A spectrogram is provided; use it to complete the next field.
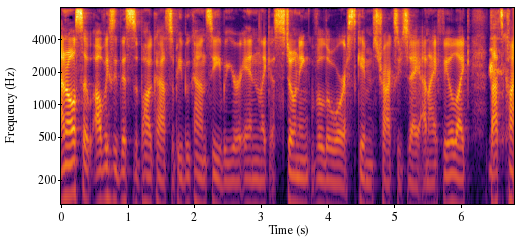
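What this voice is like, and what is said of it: Usual voice. Nothing is said of it.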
